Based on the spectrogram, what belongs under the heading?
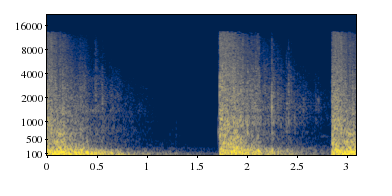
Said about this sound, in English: The sounds of cannons and muskets near the mouth of Mobile Bay are just ceremonial. It's all part of the show modern-day reenactors do for visitors at Fort Gaines.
